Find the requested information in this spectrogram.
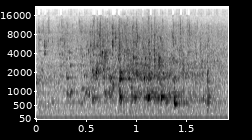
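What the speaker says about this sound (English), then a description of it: "Pour it into a separate container." Liquid, two cups measured out, being poured into a separate container, with a soft, steady trickle and splash and a few bright drips, close and fairly quiet, no talking.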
